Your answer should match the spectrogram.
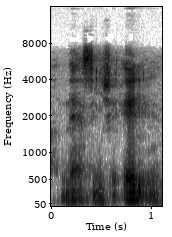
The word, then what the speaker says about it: gnashing: 자, gnashing, g가 모공되었습니다. 이렇게 발음하시면 됩니다.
